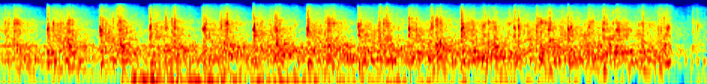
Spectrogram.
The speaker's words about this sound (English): They bang the palms of their hands on the table.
